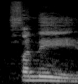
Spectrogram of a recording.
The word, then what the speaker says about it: เสน่ห์: อะไร ครับ คำ นี้ คำ นี้ อ่าน ว่า เสน่ห์ ครับ เสน่ห์ นะ ครับ เสน่ห์ คำ นี้ ก็ ใช้ ตัว ขอ ขีด นั่น เอง นะ ครับ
